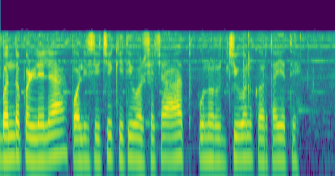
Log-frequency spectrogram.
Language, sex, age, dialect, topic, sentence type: Marathi, male, 25-30, Standard Marathi, banking, question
